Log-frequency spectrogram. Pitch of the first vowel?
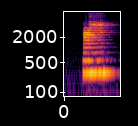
high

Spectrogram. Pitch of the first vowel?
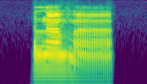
high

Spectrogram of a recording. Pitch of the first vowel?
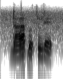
rising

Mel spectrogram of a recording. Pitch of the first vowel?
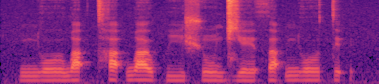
low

